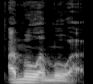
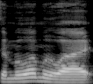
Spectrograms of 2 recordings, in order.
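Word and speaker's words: ʻOumuamua: So, you'll remember a few years ago that there was a lot of hubbub about a mua mua. That's how you pronounce it.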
